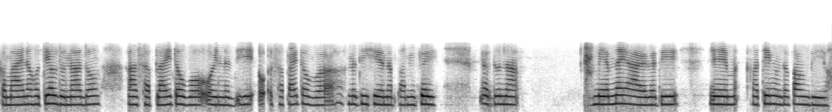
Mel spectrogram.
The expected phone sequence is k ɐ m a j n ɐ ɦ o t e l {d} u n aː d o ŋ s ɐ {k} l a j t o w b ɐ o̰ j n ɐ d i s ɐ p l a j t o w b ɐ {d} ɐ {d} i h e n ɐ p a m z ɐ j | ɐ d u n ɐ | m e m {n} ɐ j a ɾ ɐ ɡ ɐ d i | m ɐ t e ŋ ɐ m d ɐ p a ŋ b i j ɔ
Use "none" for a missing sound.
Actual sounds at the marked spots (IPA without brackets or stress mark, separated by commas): d, p, n, d, n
